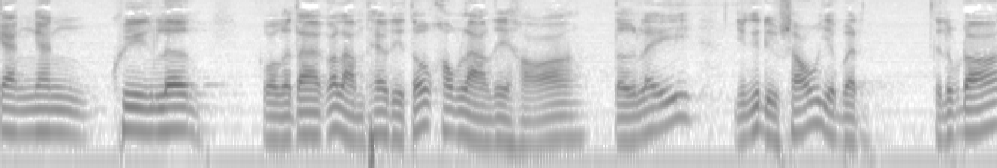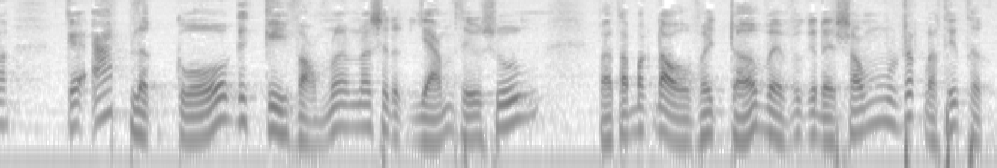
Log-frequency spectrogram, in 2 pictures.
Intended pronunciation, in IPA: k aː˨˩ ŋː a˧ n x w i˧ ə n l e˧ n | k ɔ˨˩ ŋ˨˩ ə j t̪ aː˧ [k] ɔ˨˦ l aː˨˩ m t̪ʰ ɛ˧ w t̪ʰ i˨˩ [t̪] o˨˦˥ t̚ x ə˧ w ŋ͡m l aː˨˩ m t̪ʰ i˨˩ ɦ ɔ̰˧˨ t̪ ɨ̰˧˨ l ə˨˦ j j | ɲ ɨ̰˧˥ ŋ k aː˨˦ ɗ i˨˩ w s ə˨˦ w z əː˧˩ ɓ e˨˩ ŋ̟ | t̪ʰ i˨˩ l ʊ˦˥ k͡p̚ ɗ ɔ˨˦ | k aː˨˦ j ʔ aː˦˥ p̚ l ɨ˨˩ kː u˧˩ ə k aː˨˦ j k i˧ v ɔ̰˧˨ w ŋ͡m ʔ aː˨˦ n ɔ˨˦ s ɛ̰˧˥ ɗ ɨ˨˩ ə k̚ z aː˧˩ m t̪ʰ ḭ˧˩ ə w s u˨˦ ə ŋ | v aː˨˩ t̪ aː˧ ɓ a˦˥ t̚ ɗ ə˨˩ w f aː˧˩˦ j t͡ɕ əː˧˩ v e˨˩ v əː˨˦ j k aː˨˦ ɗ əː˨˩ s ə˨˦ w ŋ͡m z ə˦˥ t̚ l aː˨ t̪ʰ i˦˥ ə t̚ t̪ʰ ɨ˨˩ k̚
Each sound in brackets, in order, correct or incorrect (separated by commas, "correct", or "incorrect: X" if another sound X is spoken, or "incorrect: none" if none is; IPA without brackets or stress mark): correct, correct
